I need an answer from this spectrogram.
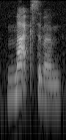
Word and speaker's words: maximum: the exceptions I'm sorry maximum this word has three syllables and of course the first syllable is stressed maximum now my theory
